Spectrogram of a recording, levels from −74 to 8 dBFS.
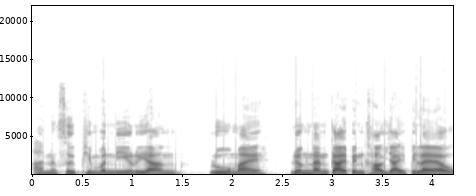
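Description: A speech recording with a filter restarted on every block: a 25 Hz buzz runs throughout, tracking the speech level, consistent with 40 ms blocks each starting from a reset filter state.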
